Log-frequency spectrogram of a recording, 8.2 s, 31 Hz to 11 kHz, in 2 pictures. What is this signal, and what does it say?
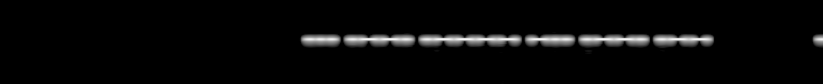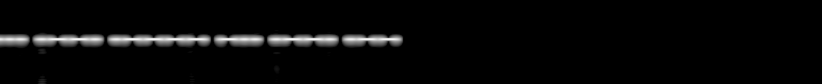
Morse code, heard as a keyed tone, about 46 wpm, 700 Hz. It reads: SP1DPW SP1DPW
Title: DXCC-100 Call Signs - 6 Characters - Repeated 2x - 45wpm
